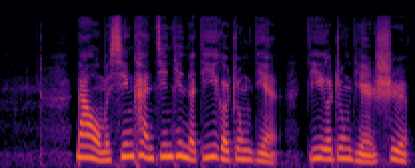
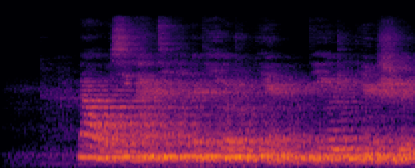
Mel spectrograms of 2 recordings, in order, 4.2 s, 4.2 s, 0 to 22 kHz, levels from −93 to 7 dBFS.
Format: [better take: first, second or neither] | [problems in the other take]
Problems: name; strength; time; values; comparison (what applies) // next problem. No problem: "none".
first | off-mic speech; far // room echo; strong; dies away in 3 s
